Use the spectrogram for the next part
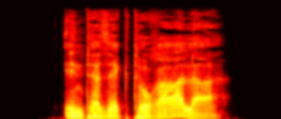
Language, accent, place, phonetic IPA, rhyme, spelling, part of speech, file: German, Germany, Berlin, [ɪntɐzɛktoˈʁaːlɐ], -aːlɐ, intersektoraler, adjective, De-intersektoraler.ogg
- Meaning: inflection of intersektoral: 1. strong/mixed nominative masculine singular 2. strong genitive/dative feminine singular 3. strong genitive plural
